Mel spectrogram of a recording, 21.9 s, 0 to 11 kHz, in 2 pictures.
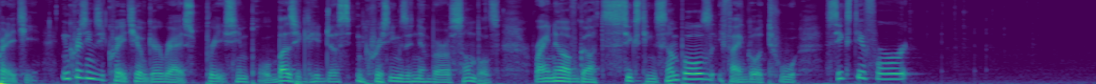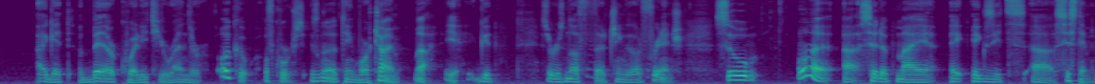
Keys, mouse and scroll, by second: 7.0 double click, 7.0 KP_6, 7.1 KP_4, 7.4 KP_Enter, 9.5 click, 18.5 click.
